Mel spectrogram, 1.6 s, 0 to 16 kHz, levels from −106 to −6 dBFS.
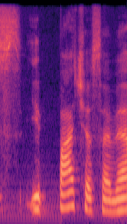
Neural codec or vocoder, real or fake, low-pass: none; real; 14.4 kHz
